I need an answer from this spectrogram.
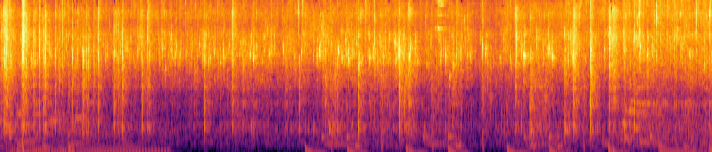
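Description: Chopped shallots, garlic and curry leaves sizzling and crackling in hot oil in a clay pot, stirred with a wooden spatula that scrapes and clicks against the pot.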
